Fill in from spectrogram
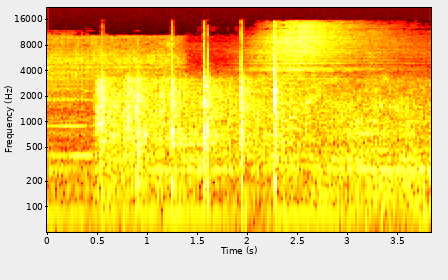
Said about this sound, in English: But this time, authorities fired back. You're about to hear the actual gun shootout.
